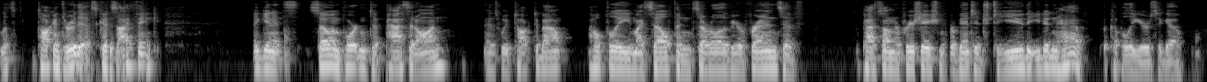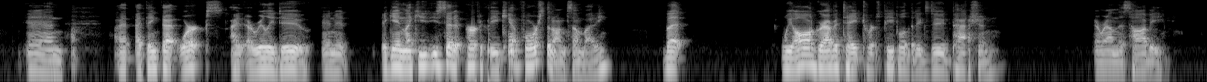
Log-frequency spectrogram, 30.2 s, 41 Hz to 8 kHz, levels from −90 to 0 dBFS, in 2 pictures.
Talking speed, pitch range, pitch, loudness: 160 wpm, 90-105 Hz, 95 Hz, -22 LUFS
